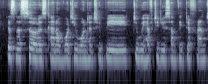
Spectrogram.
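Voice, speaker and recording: Somewhat breathy and at a medium pitch, a woman speaks at a moderate pace on a very clean recording with a silent background. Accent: German. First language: German. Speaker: sociologist and church outreach worker. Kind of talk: interview. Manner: hesitant, many fillers.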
